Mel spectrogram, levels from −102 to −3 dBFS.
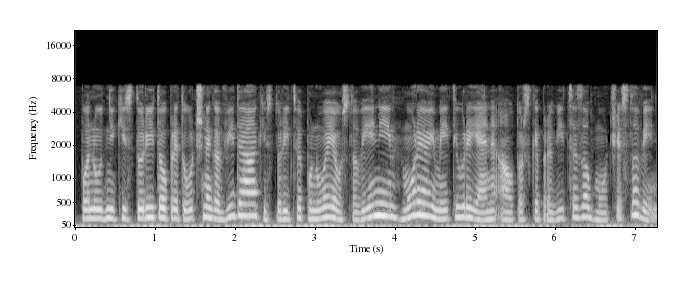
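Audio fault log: Throughout: Dolby Digital compression, heavy. The speech is dull, with nothing above about 7.1 kHz, and a rough, fluttering noise clings around voiced tones. This is likely AC-3 style coding at a low bitrate, around 40 kbps. There the encoder narrows the band and leaves many frequency lines in each block without mantissa bits, and the decoder fills those gaps with dither noise. That noise gives the grainy, unsteady texture, while the cut band takes away the crispness.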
